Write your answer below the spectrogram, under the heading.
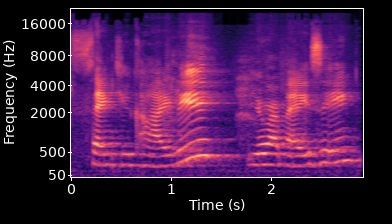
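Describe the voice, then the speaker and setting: Speech in a Brazilian Portuguese accent moves at a very slow pace. The room echo is audible, and background noise is noticeable. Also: woman. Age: 50s. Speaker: veteran support program leader. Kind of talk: conference speech. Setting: stage with audience.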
